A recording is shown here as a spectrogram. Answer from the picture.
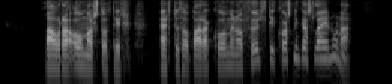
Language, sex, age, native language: Icelandic, male, 40-49, Icelandic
